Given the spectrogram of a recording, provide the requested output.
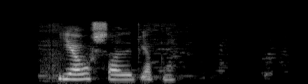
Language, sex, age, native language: Icelandic, female, 18-19, Icelandic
